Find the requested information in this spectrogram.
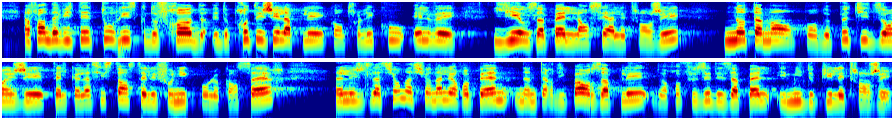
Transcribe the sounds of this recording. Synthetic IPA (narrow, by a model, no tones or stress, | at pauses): ɑ̃fɛ̃d̪evit̪et̪uʁiskd̪əfχɔd̪ed̪əpχɔt̪eʒelaplekɔ̃t̪χəlekʰuelve | ljeozapɛlːɑ̃sealet̪χɑ̃ʒe | nɔt̪amɑ̃puʁd̪əpət̪it̪zɔɛnʒet̪ɛlkəlasist̪ɑ̃st̪elefɔnik̚puʁləkɑ̃sɛːʁ | laleʒislasjɔ̃nasjɔnaløʁɔpeɛnːɛ̃t̪ɛʁd̪ipaozapled̪əʁəfyzed̪ezapɛlemid̪əpɥilet̪χɑ̃ʒe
